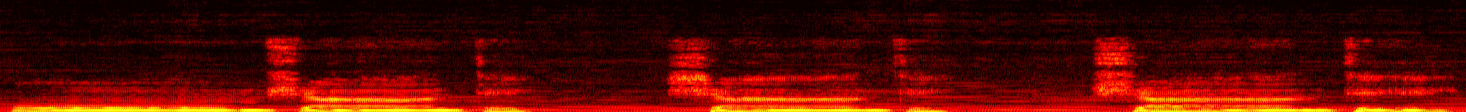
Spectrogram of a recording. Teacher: Shanti means peace, and the last letter of the word Shanti is a Visarga. So the last Shanti on the line is pronounced Shantihi, echoing the vowel before the Visarga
